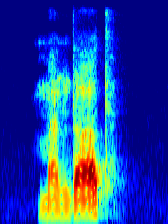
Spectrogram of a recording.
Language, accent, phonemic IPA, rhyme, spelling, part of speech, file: German, Austria, /manˈdaːt/, -aːt, Mandat, noun, De-at-Mandat.ogg
- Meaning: mandate (official command)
